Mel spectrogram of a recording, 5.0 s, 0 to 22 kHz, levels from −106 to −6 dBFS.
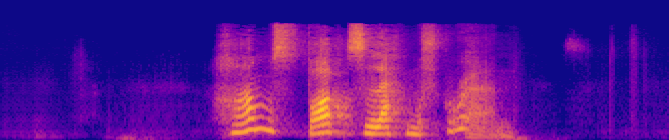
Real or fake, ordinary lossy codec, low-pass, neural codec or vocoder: fake; MP3, 48 kbps; 10.8 kHz; codec, 16 kHz in and 24 kHz out, 0.4 kbps, LongCat-Audio-Codec, fine tuned four codebook decoder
